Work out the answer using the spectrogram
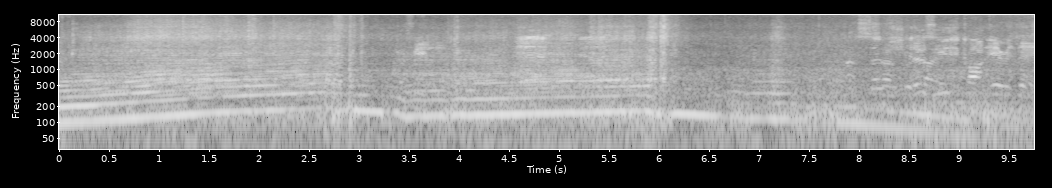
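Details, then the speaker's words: Vauxhall VXR driving, stuttering under high boost pressure: engine note rises under load then breaks up and drops out in uneven stumbles; boost stutter. "I still have Boost but it's when it's on high boost pressure so uh what we going to do now take you through that just show you what it sounds"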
